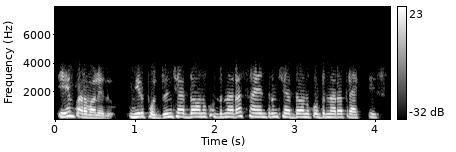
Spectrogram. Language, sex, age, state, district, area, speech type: Telugu, male, 45-60, Andhra Pradesh, West Godavari, rural, conversation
